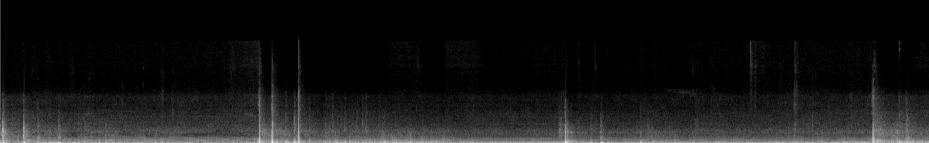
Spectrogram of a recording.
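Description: Aerial fireworks shells bursting with sharp bangs at irregular intervals. A quick cluster of reports comes around three seconds in, a loud single bang a little before six seconds, and another bang near the end.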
